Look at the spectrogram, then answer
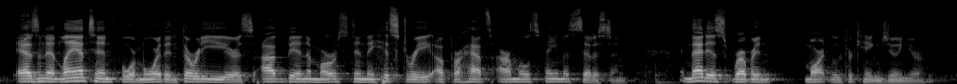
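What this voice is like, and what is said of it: Southern US accent. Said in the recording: “As you can tell from my voice, I'm definitely a child of the South.”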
